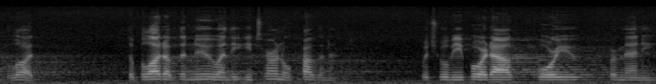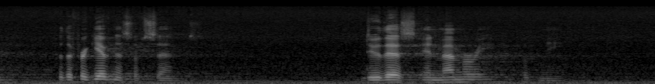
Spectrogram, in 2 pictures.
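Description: An elderly man chants slowly into a microphone in a large echoing hall.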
